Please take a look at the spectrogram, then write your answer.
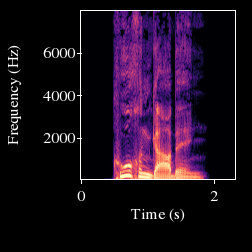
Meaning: plural of Kuchengabel
- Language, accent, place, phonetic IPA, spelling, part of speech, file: German, Germany, Berlin, [ˈkuːxn̩ˌɡaːbl̩n], Kuchengabeln, noun, De-Kuchengabeln.ogg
